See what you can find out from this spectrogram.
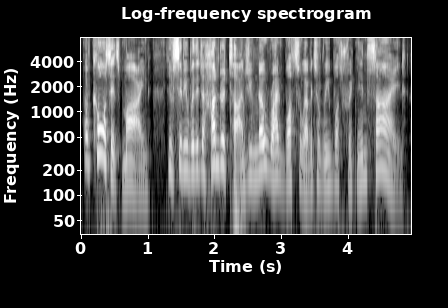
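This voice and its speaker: A young upper-class English gentleman in a stage comedy. He sounds proper and easily flustered, his slightly high voice rising and falling emphatically with indignation. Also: big pitch swings, a little fast. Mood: flustered, indignant. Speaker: actor in an audiobook production.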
